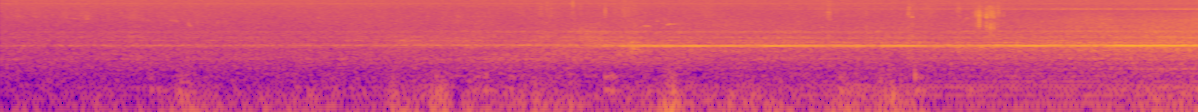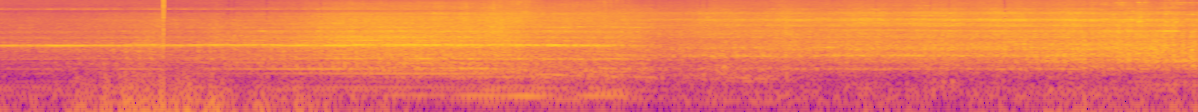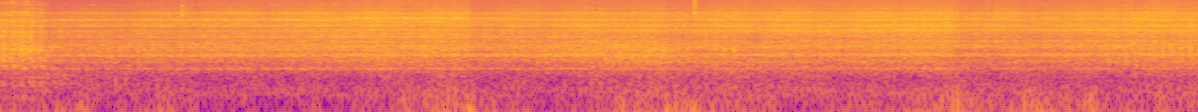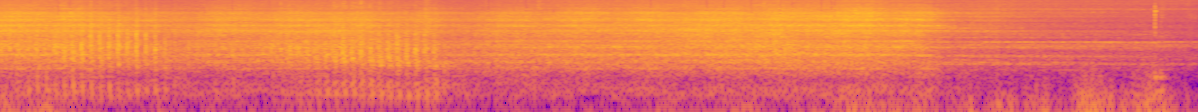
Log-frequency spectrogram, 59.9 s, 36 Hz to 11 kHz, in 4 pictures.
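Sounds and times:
diesel locomotive engine: 0.0s - 59.9s
passenger train passing: 0.0s - 59.9s
train wheels clacking on rails: 16.9s - 57.2s.

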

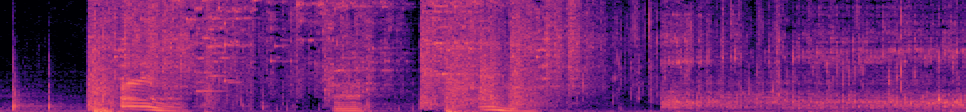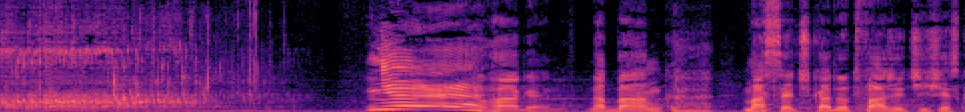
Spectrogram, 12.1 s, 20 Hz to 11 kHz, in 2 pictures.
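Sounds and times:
glass flasks shattering: 0.6s - 7.9s
liquid goo pouring down a drain: 4.1s - 7.9s.

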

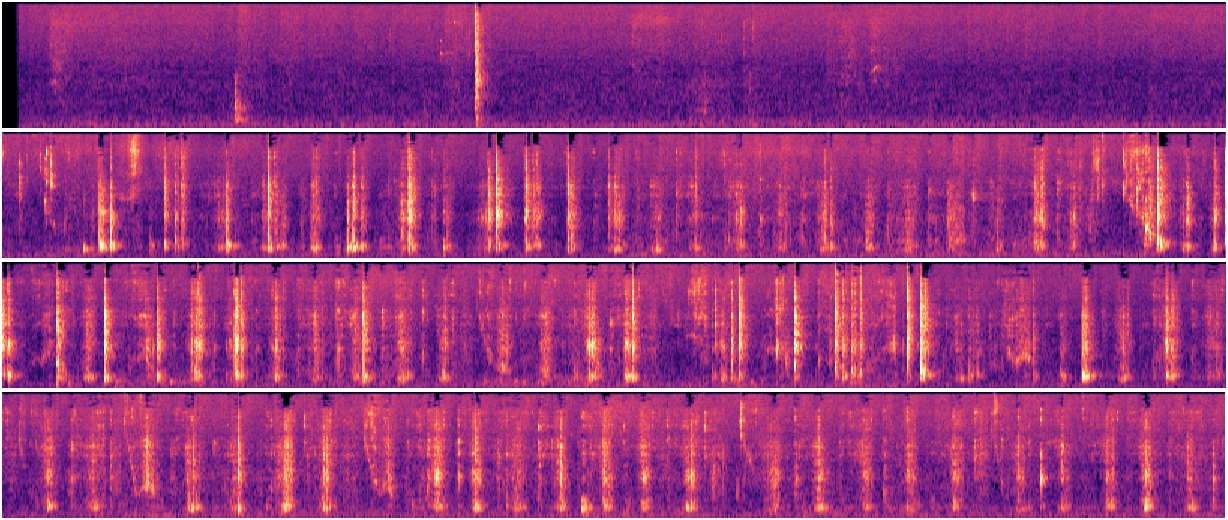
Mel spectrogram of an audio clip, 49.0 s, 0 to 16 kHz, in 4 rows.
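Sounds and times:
chewing with dry crunches: 12.2s - 48.9s.

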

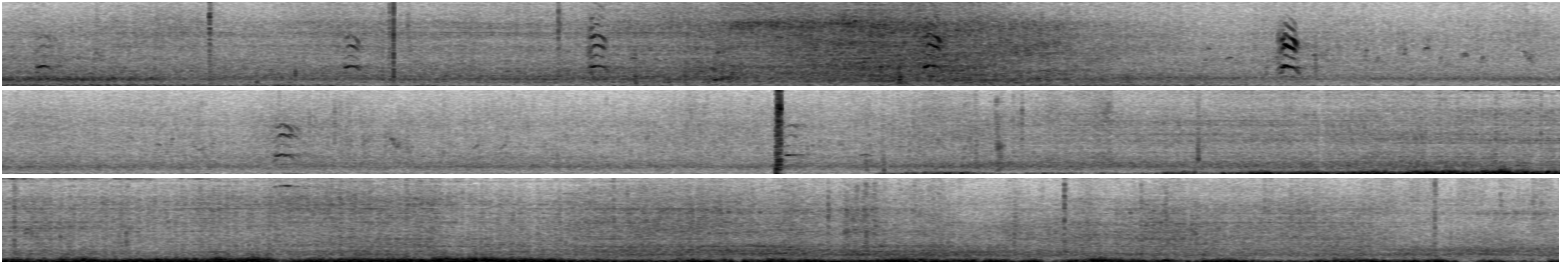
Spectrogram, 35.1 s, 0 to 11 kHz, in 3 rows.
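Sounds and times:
traffic noise: 0.0s - 35.0s
wind: 0.0s - 35.0s
wind rumble on microphone: 0.0s - 35.0s
short bird calls: 9.5s - 10.0s, 13.7s - 14.0s, 17.5s - 17.9s
sharp click: 17.5s - 17.8s.

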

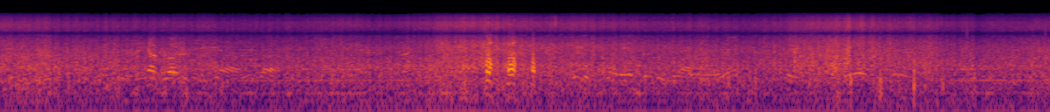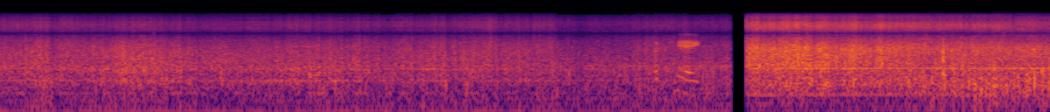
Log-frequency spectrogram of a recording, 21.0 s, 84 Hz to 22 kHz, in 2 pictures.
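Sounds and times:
rushing hissing water of wake: 0.0s - 9.8s, 18.0s - 21.0s
wind buffeting microphone: 0.0s - 21.0s.

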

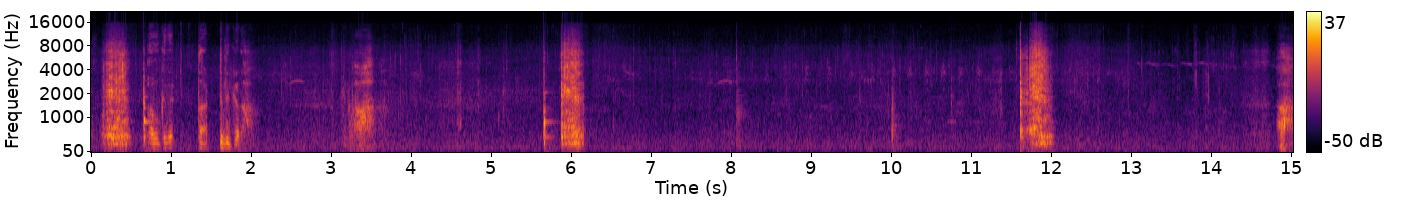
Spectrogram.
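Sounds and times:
ladle scraping food: 0.1s - 0.7s, 5.7s - 6.2s, 11.6s - 12.1s.

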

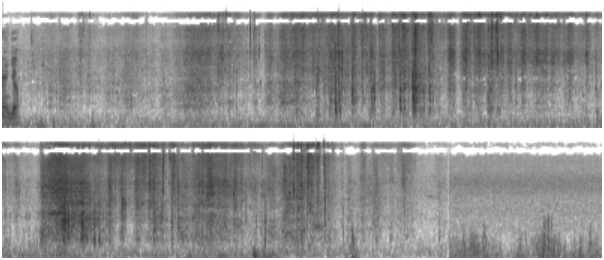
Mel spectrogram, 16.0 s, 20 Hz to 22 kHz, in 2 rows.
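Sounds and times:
plastic bag rustling: 0.5s - 13.6s
ice chunks clattering: 2.1s - 13.4s.

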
